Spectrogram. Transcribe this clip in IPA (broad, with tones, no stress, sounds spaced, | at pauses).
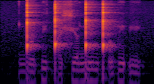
ŋ͡ǃ ɔ̃˨ p i˦ ɡ͡ǃ ɐ˨ xʲ o˦ ŋ͡ǃ ĩ˦ ǃʼ ɔ̃˨ p ĩ˦ ʔ i˨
